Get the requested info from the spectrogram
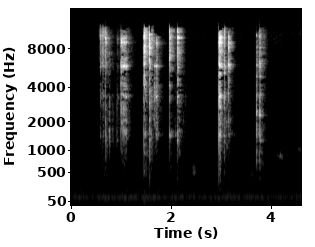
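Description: A steel spoon scraping and clinking against bowls as diced tomato is scraped into a bowl of chopped onion, in about six short strokes with pauses between.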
